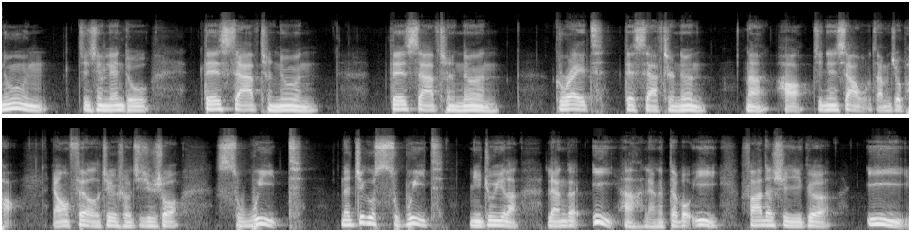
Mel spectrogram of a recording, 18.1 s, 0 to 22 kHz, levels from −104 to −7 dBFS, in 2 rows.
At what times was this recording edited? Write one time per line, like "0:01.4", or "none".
none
